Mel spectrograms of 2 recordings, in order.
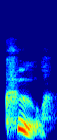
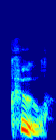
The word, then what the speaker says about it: く: This is C. It's just the K sound plus the ooh from ooh. And it sounds a bit like the coup of a bird. Coup.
